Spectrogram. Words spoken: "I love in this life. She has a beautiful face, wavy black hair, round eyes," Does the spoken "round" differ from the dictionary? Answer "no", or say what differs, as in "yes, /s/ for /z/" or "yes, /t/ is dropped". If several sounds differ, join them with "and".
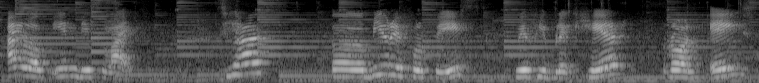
yes, /d/ is dropped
